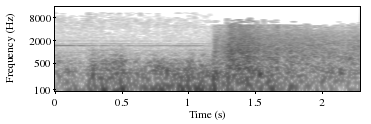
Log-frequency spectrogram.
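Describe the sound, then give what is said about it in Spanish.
Thunder from a lightning strike on the horizon during a foggy, rainy spell. A deep, loud rolling rumble continues steadily throughout, with no break. “Un rayo cae por el horizonte.”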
